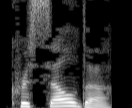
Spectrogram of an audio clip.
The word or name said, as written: chriselda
